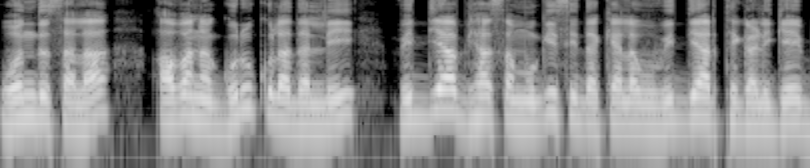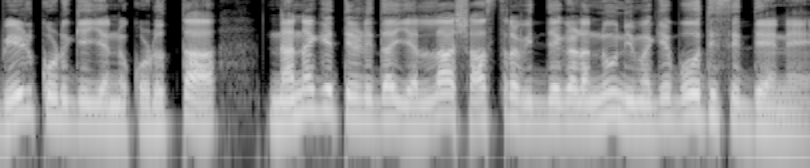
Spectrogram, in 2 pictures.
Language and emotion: Kannada, neutral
